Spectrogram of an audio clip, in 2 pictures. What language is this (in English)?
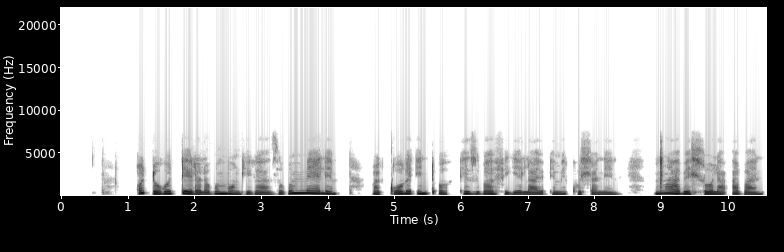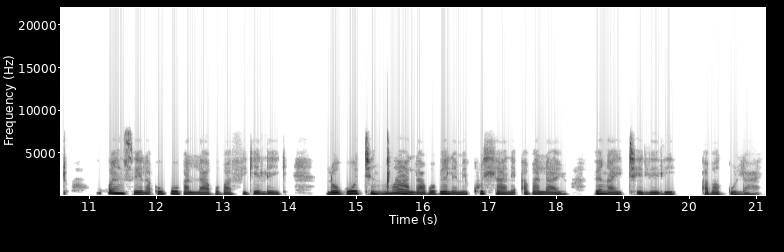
North Ndebele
